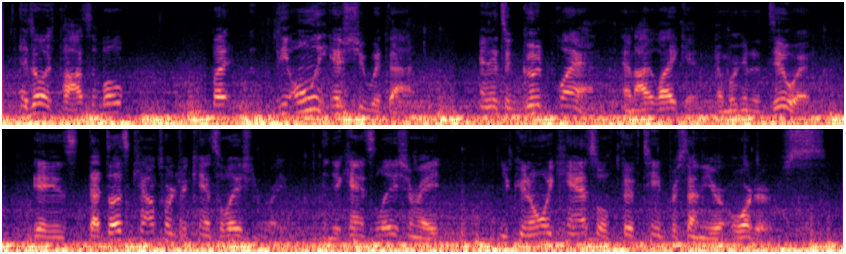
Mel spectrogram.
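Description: A man talking very fast over loud background noise, dry and echo-free. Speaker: delivery driver vlogger. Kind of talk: casual vlog chat. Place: car. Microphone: lapel.

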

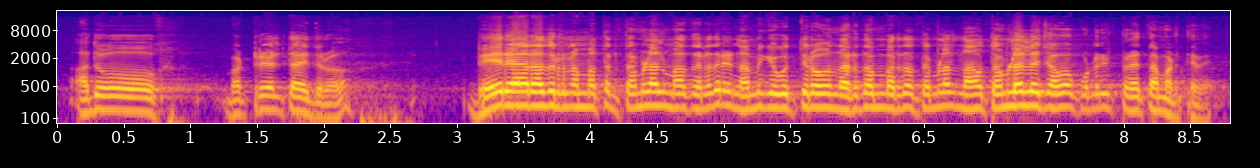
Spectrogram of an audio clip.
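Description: With ordinary pitch variation, this man speaks in a high voice. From Karnataka, Hassan district (Arkalgud). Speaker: hotel executive. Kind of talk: conference speech. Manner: halting.

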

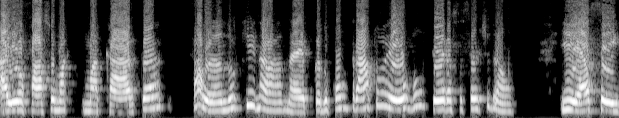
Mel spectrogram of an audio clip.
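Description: A woman with an unremarkable speaking voice talks at a fairly slow pace, her fairly high pitch moving with ordinary variation over a quiet background. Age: 40s. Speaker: procurement analyst. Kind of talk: casual consultation. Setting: video call. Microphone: video call.

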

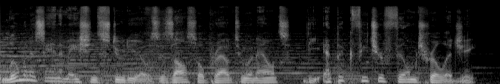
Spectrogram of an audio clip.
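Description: Fairly low-pitched man's voice, lively intonation and a fairly quick pace, with music in the background. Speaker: announcer. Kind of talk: movie trailer.

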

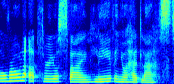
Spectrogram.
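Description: High-pitched for a woman, her gentle, soothing tone moves at a fairly slow pace over a quiet background. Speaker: yoga instructor. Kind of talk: guided yoga class, calm step-by-step cueing. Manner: soothing, slow and unhurried; gentle, encouraging. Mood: calm, soothing. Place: home room. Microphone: lapel.

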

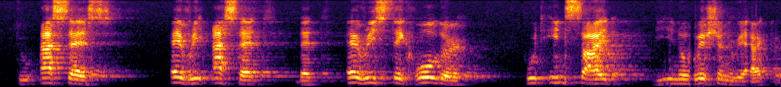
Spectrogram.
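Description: Against a quiet background with audible room echo, a man with a French accent speaks at a fairly high pitch with ordinary pitch variation. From France. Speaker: innovation director; speaker. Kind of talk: formal speech and panel discussion. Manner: halting. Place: home room. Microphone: video call.

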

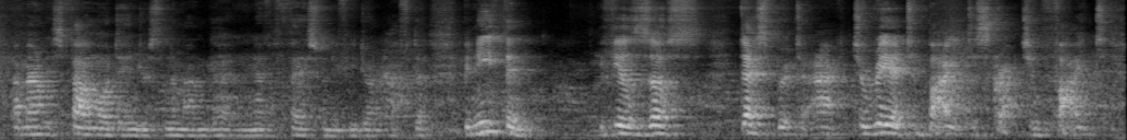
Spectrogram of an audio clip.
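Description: Delivered at a fairly quick pace with ordinary pitch variation, the speech shows big swings in loudness amid audible room echo and light background noise. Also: man. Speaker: author. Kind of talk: live reading of own fantasy novel. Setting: pub, live audience. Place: bar. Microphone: camera far.

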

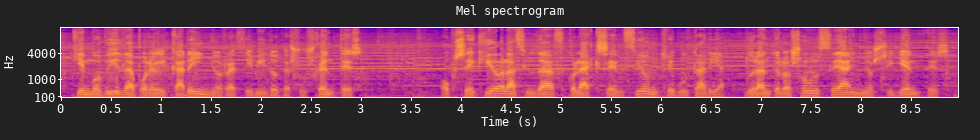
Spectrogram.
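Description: Music plays in the background as a man talks at a fairly slow pace. His pitch is very deep and low, with ordinary variation. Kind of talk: historical documentary narration. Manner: solemn, measured.

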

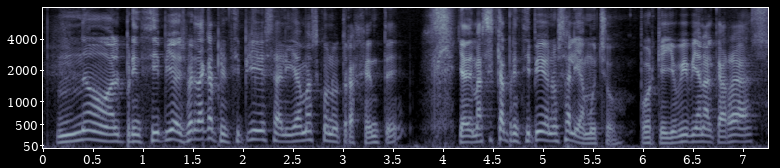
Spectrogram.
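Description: Here is an ordinary speaking voice from a man, fairly high in pitch, with ordinary pitch variation and very even loudness. He talks at a fairly quick pace on a very clean recording with a silent background. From Catalonia, Spain (Alcarràs, near Lleida). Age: 30s. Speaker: film production worker. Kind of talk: casual chat.

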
